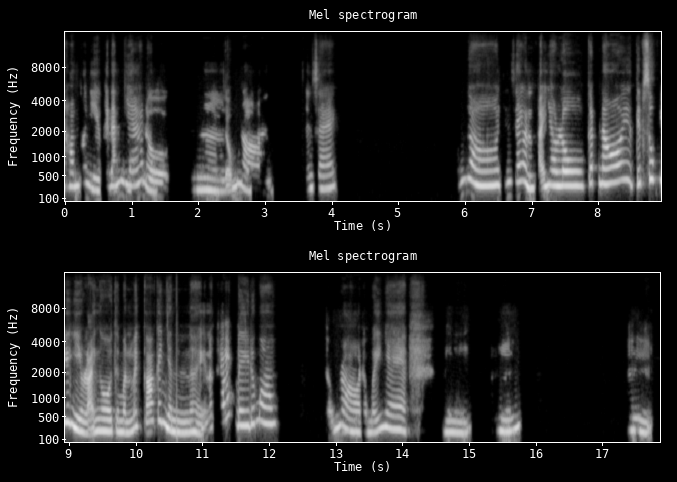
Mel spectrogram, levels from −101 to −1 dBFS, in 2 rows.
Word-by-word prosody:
hông 285 +1 -1
có 345 - -7
nhiều 230 -7 -2
cái - - -9
đánh 315 +3 +1
giá 310 -1 -2
được. 200 -8 -1 0.4
Ừm, 230 -3 -3
đúng 275 - -2
rồi, 230 -9 -2 0.8
chính 260 +3 -6
xác. 255 0 -5 1.9
Đúng 395 +4 -9
rồi, 310 -2 +3
chính 375 +1 -7
xác, 375 -3 +2
mình 255 -2 +3
phải - - +2
giao 305 -1 +3
lưu, 300 0 +4
kết 350 +1 -2
nối, 350 +3 +5 0.2
tiếp 335 - 0
xúc 430 +3 +3
với 395 - +4
nhiều 265 -10 +6
loại 195 - +4
người 225 -1 +4
thì 215 -1 -2
mình 205 -1 +1
mới 290 +7 0
có - - +4
cái 425 -1 -2
nhìn 280 - +5
thì 205 0 0
nó 265 - -6
khác 400 -1 -2
đi, 325 0 +2
đúng 355 +5 -3
không? 365 -4 +1 0.8
Đúng 270 +4 -2
rồi, 225 -9 0
đồng 200 0 -7
ý 210 +5 -3
nha. 260 -5 +1 0.5
Ừm 210 0 -4 0.7
hứm. 225 +5 0 1.7
Ừm. 230 -4 -3
280 Hz, 160 wpm, -22 LUFS, 225-325 Hz, 1.9 s, nhiều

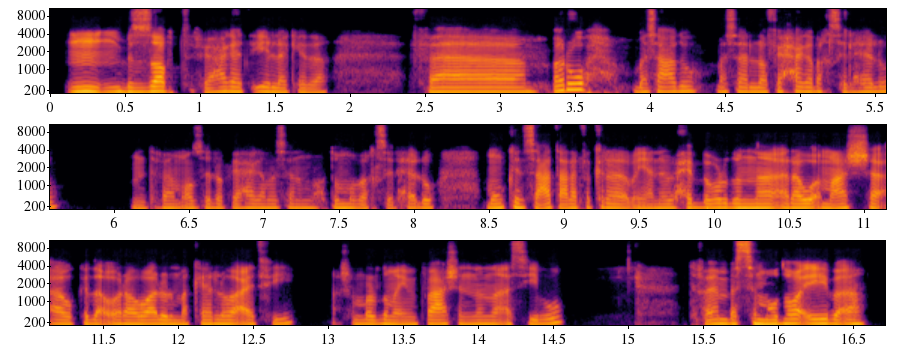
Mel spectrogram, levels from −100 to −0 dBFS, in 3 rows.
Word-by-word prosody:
إمم 170 +1 +7
إمم، 160 +1 0
بالضبط، 170 +4 +3
في 145 -6 -6
حاجة 170 +2 +1
تقيلة 160 -2 -2
كده 140 -1 -6 0.5
ف - - -8 0.8
باروح 235 +5 +2
بساعده، 170 +3 -1
مثلًا 165 0 -3
لو 155 - 0
في 160 +2 -4
حاجة 175 0 0
باغسِلها 155 -1 -4
له، 175 +3 -5 0.5
أنت 130 +3 -8
فاهم 145 -1 -5
قصدي؟ 145 +1 -5
لو 145 - -5
في 140 0 -6
حاجة 155 0 -3
مثلًا 150 0 -5
م 145 0 -5
هدومه 150 0 -4
باغسِلها 135 +1 -6
له، 150 -1 -3 0.4
ممكن 160 +2 0
ساعات 155 0 0
على 145 +1 +1
فِكرة 150 0 -3
يعني 145 +1 -1
باحب 155 +1 -2
برضه 155 0 +1
إن 150 0 +3
أروّق 150 0 +3
معاه 140 -1 +2
الشقة 155 0 +3
أو 145 - +1
كده. 150 +1 -2
أو - - -1
أروّق 150 0 +3
له 150 - +1
المكان 145 0 -2
اللي 150 0 0
هو - - +2
قاعد 150 - +1
فيه، 165 +5 -5 0.3
عشان 150 - -8
برضه 150 +1 0
ما 140 - 0
ينفعش 150 +2 +1
إن 140 0 -3
أنا 145 0 -1
أسيبه، 155 +5 -3 0.8
أنت - - -21
فاهم. 155 +3 +2
بس 150 +2 +5
الموضوع 155 +2 +4
إيه 160 +1 +6
بقى، 155 -1 +2
150 Hz, 220 wpm, -24 LUFS, 145-160 Hz, 0.8 s, إمم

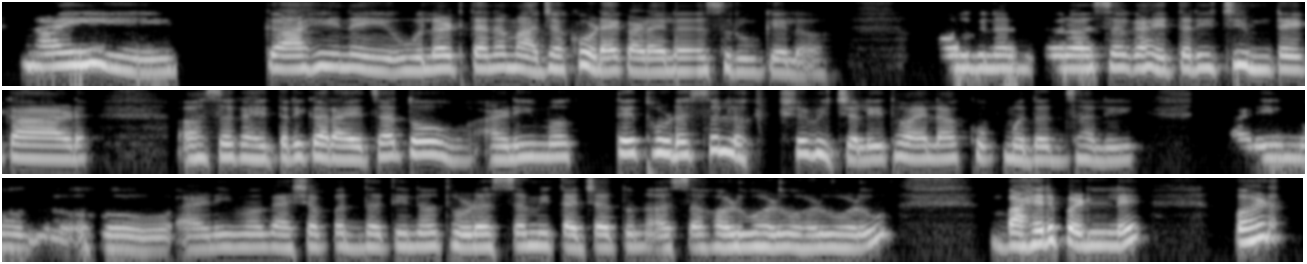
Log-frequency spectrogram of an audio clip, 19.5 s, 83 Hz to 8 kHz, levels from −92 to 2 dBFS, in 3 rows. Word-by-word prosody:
नाही, 240 -8 +3 0.5
काही 225 +2 +2
नाही. 215 -5 -1
उलट 200 +4 +1
त्यानं 225 +1 +2
माझ्या 215 0 0
खोड्या 220 -8 +4
काढायला 195 0 0
सुरू 190 -2 -5
केलं. 175 -2 -5 0.6
मग 220 0 0
नंतर 220 0 -2
असं 230 +1 +1
काहीतरी 225 0 0
चिमटे 215 -3 +1
काढ 195 -2 +1 0.5
असं 205 +2 0
काहीतरी 205 +1 -2
करायचा 205 -1 +2
तो 250 - +4 0.4
आणि 195 +3 -1
मग 220 0 0 0.2
ते 255 - +7
थोडंसं 255 +2 +3
लक्ष 255 0 -2
विचलित 195 -4 -1
व्हायला 200 -1 -1
खूप 200 -2 -6
मदत 185 -1 -3
झाली 180 -2 -6 0.6
आणि 190 +2 -3
मग 190 -2 -6 0.3
हो, 165 -3 -3
आणि 175 +2 -6
मग 190 0 -4
अशा 185 +2 -2
पद्धतीनं 200 +1 -3
थोडंसं 190 0 +2
मी 205 - -1
त्याच्यातून 185 +2 +1
असं 185 +1 +1
हळू-हळू 190 0 +2
हळू-हळू 185 - 0 0.6
बाहेर 225 +5 +8
पडले 210 +4 +5 0.5
पण 280 +6 +6
200 Hz, 140 wpm, -23 LUFS, 190-220 Hz, 0.6 s, बाहेर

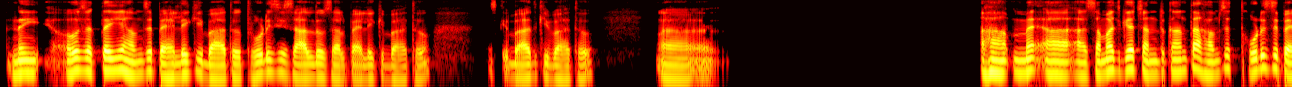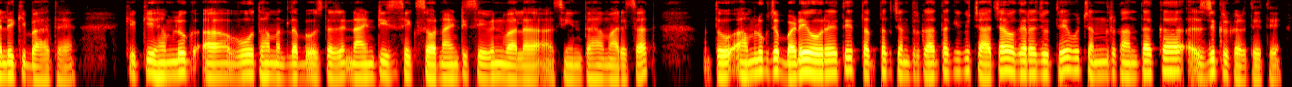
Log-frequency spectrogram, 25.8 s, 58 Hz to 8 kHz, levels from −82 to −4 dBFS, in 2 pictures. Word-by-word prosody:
नहीं 130 +1 +3 0.3
हो 140 +4 +6
सकता 150 0 +4
है 145 - +8
ये 155 +1 +3
हमसे 125 +2 +1
पहले 110 +3 +3
की 130 +1 -5
बात 100 +1 +1
हो, 110 - +1
थोड़ी-सी 130 +4 -1
साल 105 -2 +2
2 110 - +1
साल 100 -2 -1
पहले 100 +1 -2
की - - -13
बात 95 -1 -6
हो, - - -7 0.6
उसके - - -11
बाद 105 +2 +1
की 110 - -7
बात 95 -1 -4
हो। - - -3 0.7
अ 100 -1 -4 2.7
हाँ, 135 0 +4
मैं 135 +3 +4
अ 130 - -1 0.3
अ, 115 - +1
समझ 130 +6 +3
गया 155 +3 +7
चंद्रकांता 140 +2 +1
हमसे 125 +7 -1
थोड़े 145 +5 +2
से 170 0 +1
पहले 115 -6 +3
की 115 +2 -8
बात 95 -1 -4
है 95 +1 -9 0.5
क्योंकि 120 +3 -3
हम 115 +1 -2
लोग 130 0 +1
अ, - - -1 0.2
वो 115 +3 -1
था 115 - -1
मतलब 110 0 -3
उस 105 0 -3
तरह 110 +2 -1
96 110 +1 -3
और 105 - +3
97 105 +1 -2
वाला 100 -1 -1
सीन 100 -2 -8
था 100 - -3
हमारे 100 0 -4
साथ। - - -1 0.7
तो 115 0 +3
हम 120 +2 0
लोग 140 -1 -1
जब 145 0 +3
बड़े 115 +5 +7
हो 130 -2 +8
रहे 130 +1 +3
थे 155 - +1
तब - - -1
तक 140 -2 -3
चंद्रकांता 115 0 -2
के 135 +1 -11
कुछ 145 - -8
चाचा 110 +7 +2
वग़ैरह 130 -2 +2
जो 125 0 -2
थे 145 +3 +3
वो 150 -1 -2
चंद्रकांता 120 0 -2
का 145 0 +4 0.2
ज़िक्र 125 +3 -2
करते 95 -2 -5
थे - - -6
115 Hz, 180 wpm, -23 LUFS, 105-135 Hz, 2.7 s, है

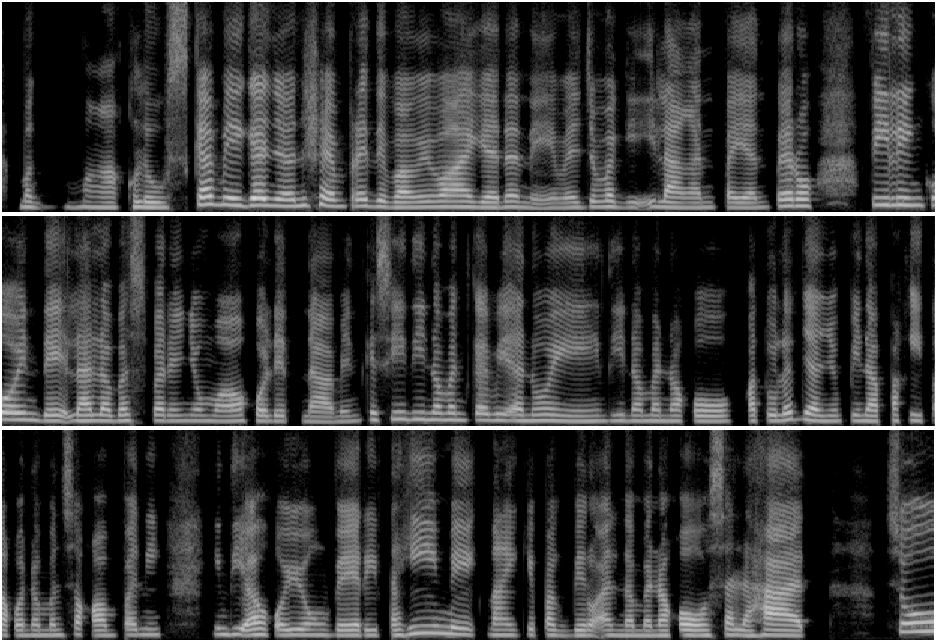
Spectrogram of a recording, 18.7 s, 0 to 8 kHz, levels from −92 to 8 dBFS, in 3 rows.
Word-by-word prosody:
mag 210 - -3 0.2
mga 195 -1 -7
close 195 -2 -2
kami 290 -2 +5
ganyan 255 -2 +5
siyempre, 245 -3 +1
di 225 - +1
ba? 195 -1 +3
May 200 +1 -1
mga 210 -2 +2
ganun 210 -2 0
eh, 165 +1 -7
medyo 190 +3 -4
mag-iilangan 195 -2 -2
pa 190 - -5
yan, 185 +1 -2
pero 245 +2 +2 0.3
feeling 280 -1 +2
ko 265 -1 +4
hindi, 225 -5 +1
lalabas 215 0 +1
pa 220 -1 -1
rin 215 0 -6
yung 210 0 -6
mga 200 +1 +1
kulit 205 -1 -1
namin 190 +2 -4
kasi 265 +1 -4
hindi 270 - -2
naman 250 -2 -2
kami 235 -1 -1
ano 220 0 -1
eh, 200 -1 -5
hindi 215 +1 -9
naman 210 0 -4
ako 200 0 -2
katulad 215 +4 -1
niyan. 215 -5 0
Yung - - -58
pinapakita 215 0 -2
ko 195 0 -3
naman 200 +1 -4
sa 210 - -3
company 205 +3 -1 0.3
hindi 230 -2 0
ako 215 -1 +4
yung 210 -1 0
very 200 0 +1
tahimik 245 +1 0
nakikipagbiruan 200 -1 -2
naman 190 0 -3
ako 200 0 +5
sa - - +1
lahat. 195 -1 +5 0.5
So, 325 0 +3
210 Hz, 175 wpm, -24 LUFS, 200-230 Hz, 0.5 s, kami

